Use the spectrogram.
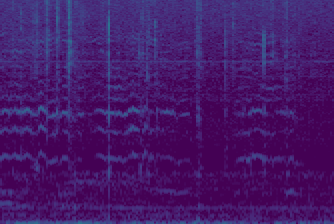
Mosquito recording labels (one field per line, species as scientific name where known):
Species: Mansonia uniformis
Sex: female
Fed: unfed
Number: one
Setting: cup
